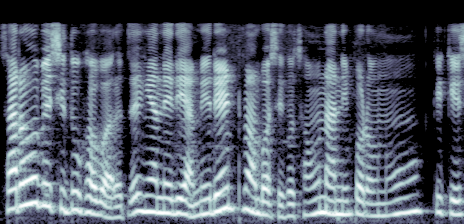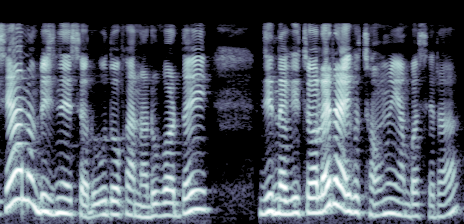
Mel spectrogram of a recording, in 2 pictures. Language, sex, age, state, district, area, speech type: Nepali, female, 60+, West Bengal, Kalimpong, rural, spontaneous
